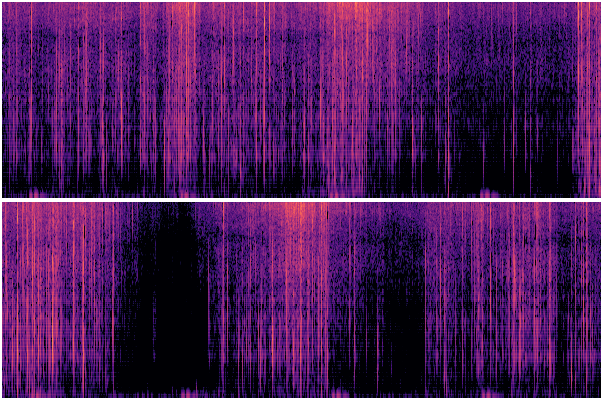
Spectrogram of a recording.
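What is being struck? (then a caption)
Plastic zip bag with soft fluffy filling. A clear plastic zip bag full of white fluffy filling is squeezed and kneaded with both hands. Dense, soft crinkling and rustling comes in waves of bright, crackly bursts, with brief quieter lulls between handfuls. The result is a steady, close crinkle texture with no other sounds.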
